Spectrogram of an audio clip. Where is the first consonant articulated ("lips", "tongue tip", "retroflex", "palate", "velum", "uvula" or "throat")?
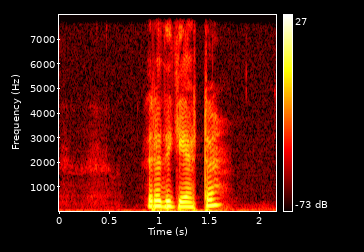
tongue tip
